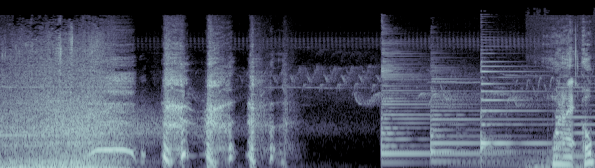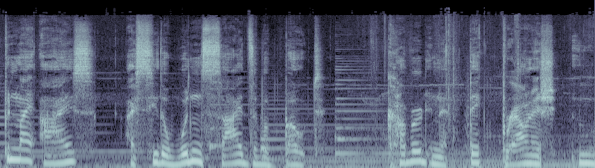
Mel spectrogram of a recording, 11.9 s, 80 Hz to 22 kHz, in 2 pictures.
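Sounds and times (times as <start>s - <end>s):
rushing noise: 0.0s - 2.1s
person coughing and gasping for air on a boat floor: 1.1s - 3.0s
steady musical tones: 3.8s - 11.8s
speech: 5.6s - 11.8s.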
